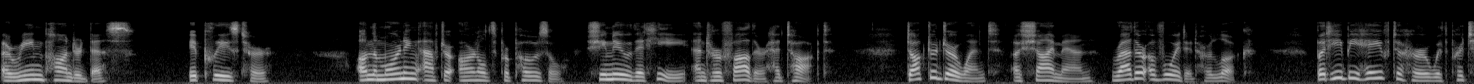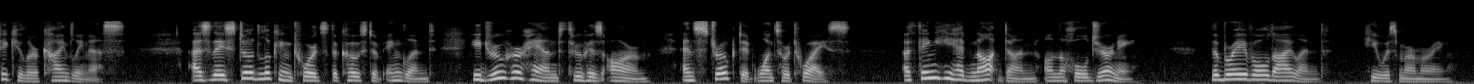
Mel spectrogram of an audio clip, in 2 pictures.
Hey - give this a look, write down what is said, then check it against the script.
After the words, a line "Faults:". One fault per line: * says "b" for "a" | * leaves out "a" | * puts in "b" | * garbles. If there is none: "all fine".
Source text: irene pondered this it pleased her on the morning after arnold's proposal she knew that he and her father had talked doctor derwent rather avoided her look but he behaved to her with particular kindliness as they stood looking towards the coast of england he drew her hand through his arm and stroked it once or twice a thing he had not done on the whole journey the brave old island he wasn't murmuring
irene pondered this it pleased her on the morning after arnold's proposal she knew that he and her father had talked doctor derwent a shy man rather avoided her look but he behaved to her with particular kindliness as they stood looking towards the coast of england he drew her hand through his arm and stroked it once or twice a thing he had not done on the whole journey the brave old island he was murmuring
Faults:
* puts in "a shy man"
* says "was" for "wasn't"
